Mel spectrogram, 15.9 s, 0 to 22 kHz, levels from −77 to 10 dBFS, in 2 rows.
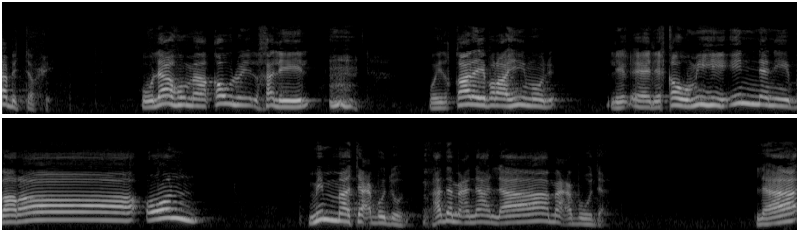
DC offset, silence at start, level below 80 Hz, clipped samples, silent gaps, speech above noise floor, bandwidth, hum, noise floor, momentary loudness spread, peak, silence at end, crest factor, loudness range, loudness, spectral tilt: under 0.1%; 0 s; -80 dBFS; under 0.1%; none; 45 dB; 10.5 kHz; none; -71 dBFS; 14 LU; -8 dBFS; 0 s; 20 dB; 6 LU; -26 LUFS; -5 dB/octave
